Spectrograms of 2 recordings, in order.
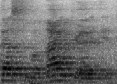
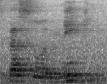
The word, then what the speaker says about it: Thessaloniki: The city is not Thessalonica, the city is Thessaloniki. That's how they pronounce it in Greece.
